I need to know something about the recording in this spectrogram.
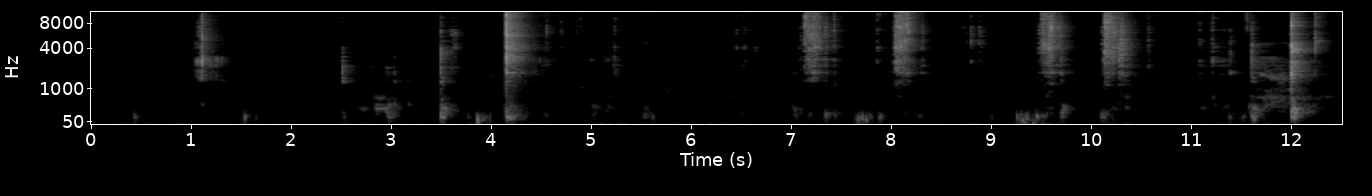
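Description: Faint, scattered clicks and small knocks, then a handful of short scrapes, from hand tools and rifle parts being handled while the handguard screws of a SIG Sauer MCX Spear LT are removed.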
